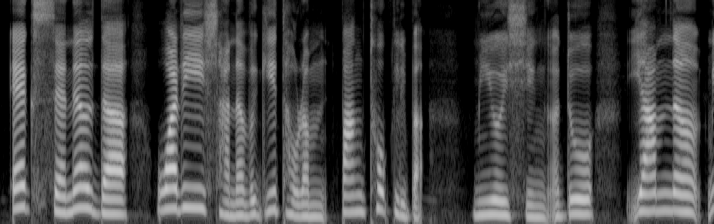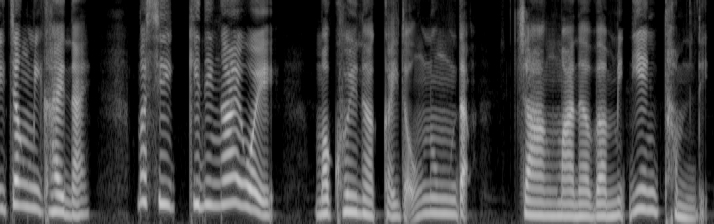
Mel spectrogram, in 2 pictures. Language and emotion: Manipuri, disgusted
